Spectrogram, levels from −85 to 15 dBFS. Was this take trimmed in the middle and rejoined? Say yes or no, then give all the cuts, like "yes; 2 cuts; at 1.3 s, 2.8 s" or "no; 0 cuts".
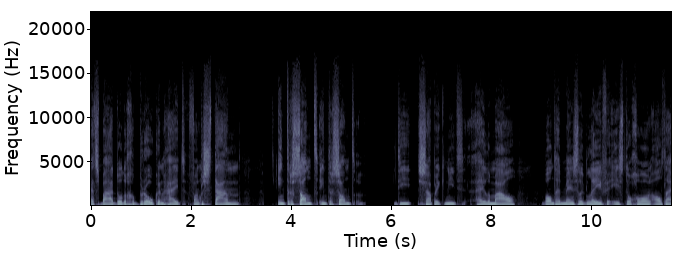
yes; 1 cut; at 2.2 s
